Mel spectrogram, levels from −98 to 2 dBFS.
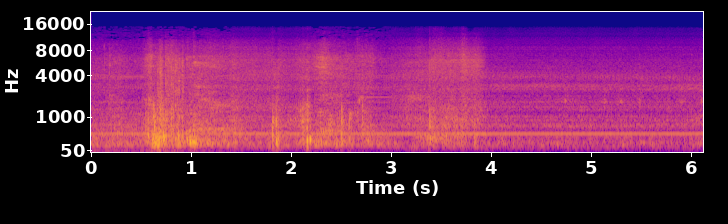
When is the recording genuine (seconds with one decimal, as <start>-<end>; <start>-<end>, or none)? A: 0.0-1.4; 2.2-3.0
